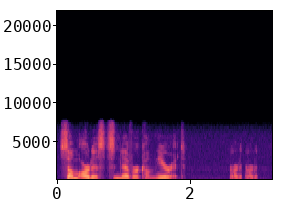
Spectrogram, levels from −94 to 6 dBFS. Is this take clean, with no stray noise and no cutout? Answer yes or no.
no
